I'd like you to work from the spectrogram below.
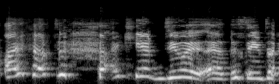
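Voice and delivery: words through laughter; laughing. Real, not acted. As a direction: crack up mid-sentence. Laughing while talking.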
